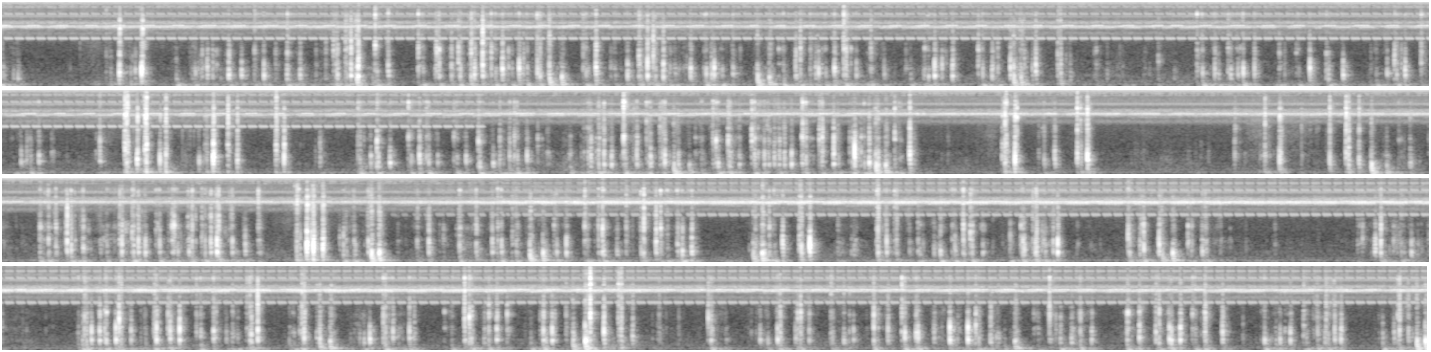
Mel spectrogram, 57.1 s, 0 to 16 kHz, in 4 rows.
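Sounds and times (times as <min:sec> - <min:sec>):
insects trilling: 0:00.0 - 0:57.0.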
